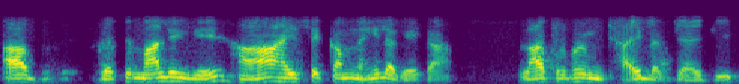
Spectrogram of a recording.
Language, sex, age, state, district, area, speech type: Hindi, male, 60+, Uttar Pradesh, Azamgarh, rural, conversation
